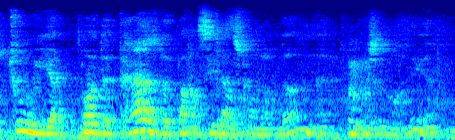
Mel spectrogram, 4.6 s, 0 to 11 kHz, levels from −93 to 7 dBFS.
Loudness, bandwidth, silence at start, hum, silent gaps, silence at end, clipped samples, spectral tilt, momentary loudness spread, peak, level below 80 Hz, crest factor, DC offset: -36 LUFS; 9.2 kHz; 0 s; none; none; 0 s; under 0.1%; -6.5 dB/octave; 9 LU; -20 dBFS; -52 dBFS; 16 dB; under 0.1%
